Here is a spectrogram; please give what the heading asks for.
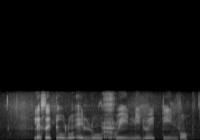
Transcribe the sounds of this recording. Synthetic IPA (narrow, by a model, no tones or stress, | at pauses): lɛsetʼuluʔeluɬwinilwetʼiːnt͡fɔ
